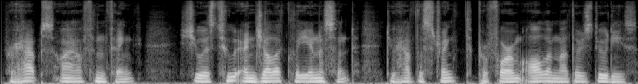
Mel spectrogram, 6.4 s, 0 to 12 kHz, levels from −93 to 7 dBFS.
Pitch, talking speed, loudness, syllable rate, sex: 115 Hz, 180 wpm, -16 LUFS, 5.3 syllables/s, male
